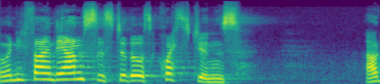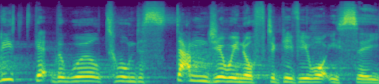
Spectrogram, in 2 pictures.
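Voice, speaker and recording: A woman speaks at a moderate pace and a medium pitch. Her pitch swings very widely. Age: 60s. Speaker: sales expert and speaker. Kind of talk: motivational keynote speech. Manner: animated.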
